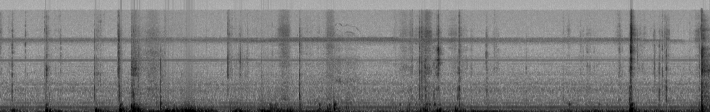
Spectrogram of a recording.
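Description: Trading cards rustle and shuffle in hands.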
